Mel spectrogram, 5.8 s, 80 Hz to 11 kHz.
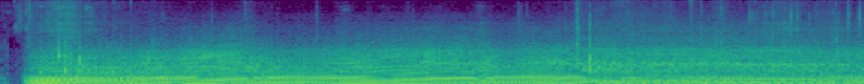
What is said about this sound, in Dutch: met haptic touch en V8 geluid. Leuk.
